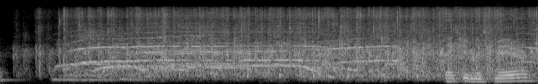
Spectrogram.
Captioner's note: attendees cheers and applauds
